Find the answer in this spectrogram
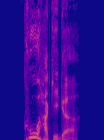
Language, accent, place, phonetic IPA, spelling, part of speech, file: German, Germany, Berlin, [ˈkuːˌhakɪɡɐ], kuhhackiger, adjective, De-kuhhackiger.ogg
- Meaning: inflection of kuhhackig: 1. strong/mixed nominative masculine singular 2. strong genitive/dative feminine singular 3. strong genitive plural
